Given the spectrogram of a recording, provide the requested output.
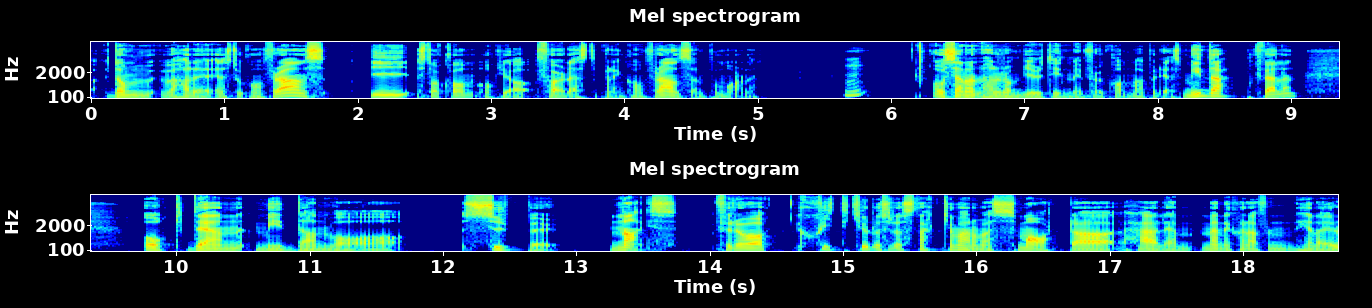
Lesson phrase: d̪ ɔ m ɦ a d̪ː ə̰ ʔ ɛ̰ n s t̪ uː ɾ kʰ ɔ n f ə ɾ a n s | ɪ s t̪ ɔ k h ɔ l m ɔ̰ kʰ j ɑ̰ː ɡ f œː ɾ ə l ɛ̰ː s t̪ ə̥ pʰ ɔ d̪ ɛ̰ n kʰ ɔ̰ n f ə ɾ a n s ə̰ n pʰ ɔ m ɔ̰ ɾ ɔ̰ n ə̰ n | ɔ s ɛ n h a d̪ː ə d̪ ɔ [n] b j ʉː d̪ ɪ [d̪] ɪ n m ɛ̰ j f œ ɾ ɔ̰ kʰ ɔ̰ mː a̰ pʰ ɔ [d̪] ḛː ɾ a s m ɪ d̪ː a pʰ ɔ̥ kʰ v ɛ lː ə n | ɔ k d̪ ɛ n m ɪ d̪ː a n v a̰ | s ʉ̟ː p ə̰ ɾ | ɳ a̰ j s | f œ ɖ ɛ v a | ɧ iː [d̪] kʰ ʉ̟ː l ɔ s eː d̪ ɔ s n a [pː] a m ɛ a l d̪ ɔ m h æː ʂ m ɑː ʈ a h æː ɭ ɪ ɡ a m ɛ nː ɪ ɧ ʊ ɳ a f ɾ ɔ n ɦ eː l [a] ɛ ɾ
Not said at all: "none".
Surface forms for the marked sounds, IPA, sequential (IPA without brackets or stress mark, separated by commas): m, t̪, d̪, t̪, kː, a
